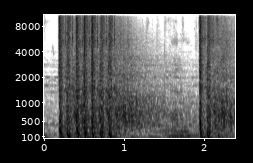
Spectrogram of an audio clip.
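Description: Automatic gunfire in the survival game Rust rattles in a rapid close burst of about ten shots, then a short pause before another shot begins.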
